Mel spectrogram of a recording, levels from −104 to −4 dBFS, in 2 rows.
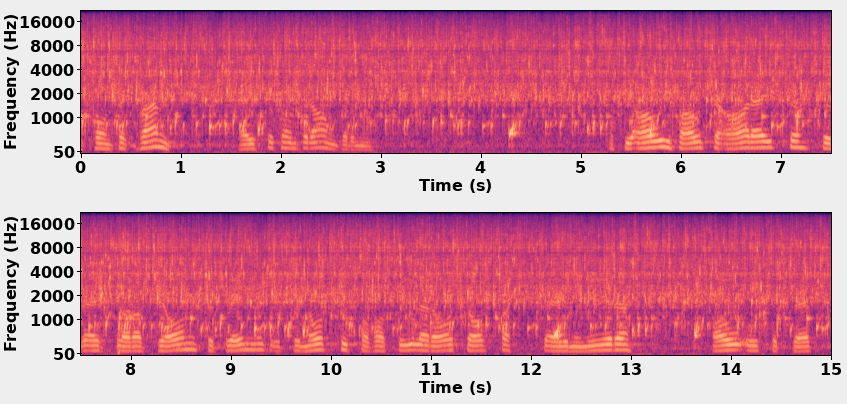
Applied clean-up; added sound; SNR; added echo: none; Stream; -4 dB; none.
